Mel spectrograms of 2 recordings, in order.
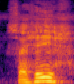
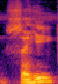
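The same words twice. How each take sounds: First: The word ends with an audible h sound. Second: The word ends on the vowel without h. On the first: "last में है की आवाज पे खत्म होती है बात" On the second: "लेकिन सही कह सकते हैं, कोई पूछने वाला नहीं है"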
